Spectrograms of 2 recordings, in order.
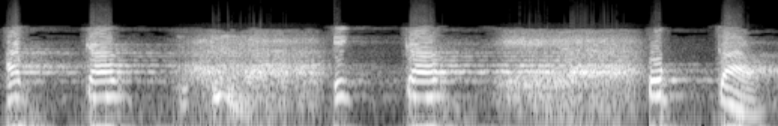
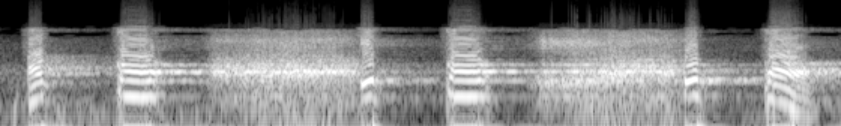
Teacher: اکا. یہ ڈنڈی والا کاف ہے، لہذا اس کو باریک پڑھنا ہے، اور دو نقطے والے قاف کو پر یعنی موٹا پڑھنا ہے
